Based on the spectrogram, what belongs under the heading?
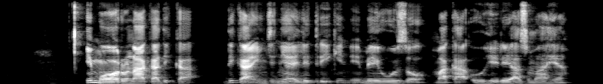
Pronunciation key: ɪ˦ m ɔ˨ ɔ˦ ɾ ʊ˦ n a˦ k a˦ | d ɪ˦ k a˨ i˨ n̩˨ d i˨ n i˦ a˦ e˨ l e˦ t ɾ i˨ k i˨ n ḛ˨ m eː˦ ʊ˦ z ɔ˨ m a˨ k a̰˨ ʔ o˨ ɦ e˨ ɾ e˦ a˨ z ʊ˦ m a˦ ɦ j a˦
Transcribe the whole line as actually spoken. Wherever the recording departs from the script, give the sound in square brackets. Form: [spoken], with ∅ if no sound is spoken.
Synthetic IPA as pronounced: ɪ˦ m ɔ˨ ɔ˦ ɾ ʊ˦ n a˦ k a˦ | d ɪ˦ k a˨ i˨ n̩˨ [d͡ʒ] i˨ n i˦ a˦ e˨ l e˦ t ɾ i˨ k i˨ n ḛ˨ m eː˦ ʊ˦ z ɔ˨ m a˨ k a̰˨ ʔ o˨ ɦ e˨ ɾ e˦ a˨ z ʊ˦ m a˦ ɦ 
